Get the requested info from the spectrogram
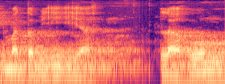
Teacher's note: mimati ketemu fa, jadi dibaca jelas itu, mimnya dibaca jelas di bibir biar terdengar jelas, tahan dua ketukan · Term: idhar syafawi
